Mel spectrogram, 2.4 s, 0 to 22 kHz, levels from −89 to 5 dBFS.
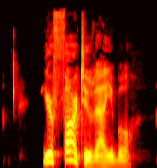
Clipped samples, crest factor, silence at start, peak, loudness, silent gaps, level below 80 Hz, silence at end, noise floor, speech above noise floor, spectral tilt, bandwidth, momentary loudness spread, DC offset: under 0.1%; 18 dB; 0.65 s; 0 dBFS; -16 LUFS; none; -58 dBFS; 0.4 s; -37 dBFS; 21 dB; -4.5 dB/octave; 16.5 kHz; 17 LU; under 0.1%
